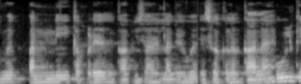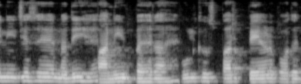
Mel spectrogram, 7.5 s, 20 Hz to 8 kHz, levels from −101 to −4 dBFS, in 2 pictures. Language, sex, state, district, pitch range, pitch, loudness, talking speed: Hindi, male, Bihar, Samastipur, 105-130 Hz, 115 Hz, -27 LUFS, 205 wpm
